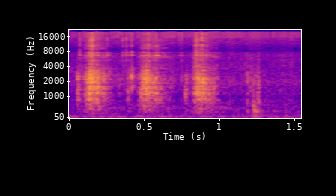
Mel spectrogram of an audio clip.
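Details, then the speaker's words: Ford 4.6L/5.4L V8 (Expedition/Mustang) belt tensioner pulley spun by hand with belt removed; dry gritty rasp in short bursts about every third of a second, pulley has play; tensioner bearing worn out, needs replacing. "you can see the play in it you can hear it that thing is shot"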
